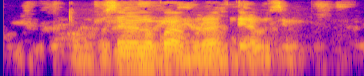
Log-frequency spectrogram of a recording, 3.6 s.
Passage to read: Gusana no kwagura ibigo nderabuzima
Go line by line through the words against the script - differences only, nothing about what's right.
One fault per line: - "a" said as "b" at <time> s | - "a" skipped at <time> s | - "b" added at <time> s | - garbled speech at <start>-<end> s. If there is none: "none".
- "ibigo" skipped at 2.1 s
